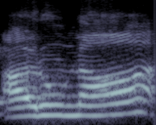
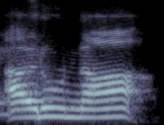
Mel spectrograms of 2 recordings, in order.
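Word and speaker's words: aruṇa: your tongue so Aruna when you say Aruna and you roll your tongue you know you're pronouncing it correctly if you say Aruna then your tongue is not getting rolled so that is wrong it comes with practice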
